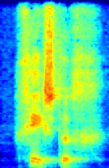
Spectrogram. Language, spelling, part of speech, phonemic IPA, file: Dutch, geestig, adjective / adverb, /ˈɣestəx/, Nl-geestig.ogg
- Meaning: witty, humorous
